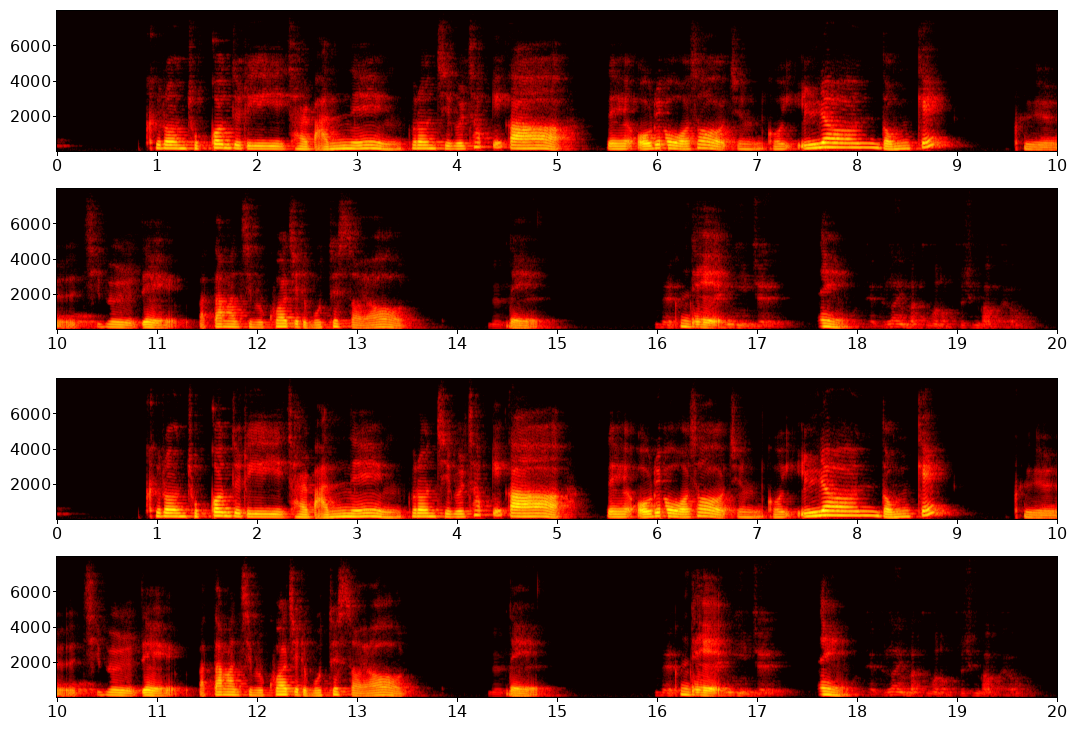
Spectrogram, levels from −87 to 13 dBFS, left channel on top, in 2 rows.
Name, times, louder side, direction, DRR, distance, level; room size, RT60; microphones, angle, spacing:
voice 1, 0.9-5.2 5.5-8.8 9.7-11.2 11.6-13.5 14.5-14.8 16.2-16.6 17.6-17.9, right 2 dB, 25° right, 10 dB, 0.5 m, -22 dB
voice 2, 9.8-10.5 14.3-14.9 16.0-17.3 17.8-19.6, equal, 5° right, 0 dB, 2.5 m, -44 dB
14.5 x 9.1 x 4.0 m, 0.41 s
head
